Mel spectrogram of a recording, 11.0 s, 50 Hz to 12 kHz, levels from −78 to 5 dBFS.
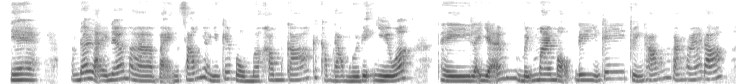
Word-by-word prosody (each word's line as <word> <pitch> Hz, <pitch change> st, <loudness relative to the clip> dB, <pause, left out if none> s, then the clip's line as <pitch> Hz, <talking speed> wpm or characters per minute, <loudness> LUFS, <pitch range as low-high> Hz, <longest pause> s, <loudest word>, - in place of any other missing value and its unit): Yeah, 225 Hz, 0 st, +2 dB, 0.5 s
đối 245 Hz, +6 st, +1 dB
lại 205 Hz, -7 st, +1 dB
nếu 240 Hz, +6 st, +1 dB
mà 200 Hz, -9 st, 0 dB
bạn 190 Hz, -, -3 dB
sống 240 Hz, +4 st, -1 dB
vào 265 Hz, -, -3 dB
những 190 Hz, -1 st, -1 dB
cái 270 Hz, +5 st, -4 dB
vùng 185 Hz, -4 st, 0 dB
mà 185 Hz, 0 st, -2 dB
không 225 Hz, +3 st, -5 dB
có 230 Hz, +6 st, -4 dB
cái 325 Hz, -, -7 dB
cộng 205 Hz, 0 st, -9 dB
đồng 185 Hz, -1 st, -3 dB
người 180 Hz, 0 st, +3 dB
Việt 195 Hz, +1 st, +2 dB
nhiều 195 Hz, -1 st, +6 dB
á, 270 Hz, +6 st, +3 dB, 0.5 s
thì 190 Hz, -2 st, +5 dB
lại 190 Hz, +2 st, +2 dB
dễ, 195 Hz, -, +7 dB
ưm, 285 Hz, -2 st, -5 dB
bị 185 Hz, 0 st, +3 dB
mai 225 Hz, +2 st, +2 dB
một 220 Hz, +2 st, -1 dB
đi 220 Hz, 0 st, 0 dB
những 195 Hz, +1 st, -3 dB
cái 275 Hz, +2 st, -7 dB
truyền 195 Hz, -2 st, -1 dB
thống 245 Hz, +8 st, -5 dB
văn 225 Hz, +1 st, -4 dB
hóa 245 Hz, +3 st, -4 dB
đó. 270 Hz, +7 st, 0 dB
220 Hz, 195 wpm, -30 LUFS, 195-255 Hz, 0.5 s, dễ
